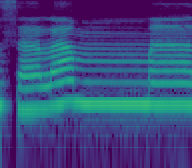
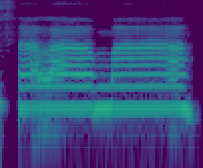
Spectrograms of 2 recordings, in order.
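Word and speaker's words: سَلَامًا: salama illau salamma salama bukan salamma dia enggak ada tasdidnya mimnya nya ya.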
